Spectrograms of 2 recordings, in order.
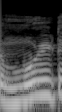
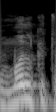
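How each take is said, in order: First: मुल्ट without the k sound; mispronounced मुल्ट. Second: मुल्क्ड with the k sounded; correct pronunciation मुल्क्ड. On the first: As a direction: say मुल्ट, dropping the k before the final t. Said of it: "कुछ लोग इसे मुल्ट कहते हैं". (क की आवाज़ के बिना मुल्ट) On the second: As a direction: say मुल्क्ड with a k before the final t. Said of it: "ये होता है मुल्क्ड होता है". (क के उच्चारण के साथ मुल्क्ड) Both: Shown as a demonstration.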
